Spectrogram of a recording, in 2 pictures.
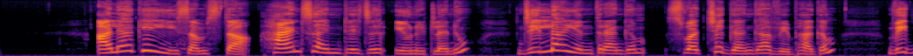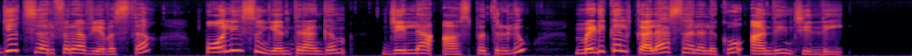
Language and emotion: Telugu, neutral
